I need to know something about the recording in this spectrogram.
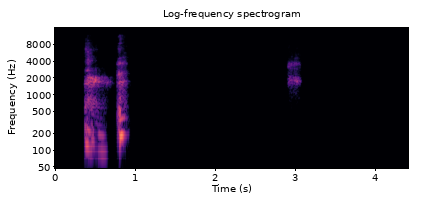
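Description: A man's brief laugh in two quick bursts. After it there is silence, broken only by a faint short hiss about three seconds in.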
